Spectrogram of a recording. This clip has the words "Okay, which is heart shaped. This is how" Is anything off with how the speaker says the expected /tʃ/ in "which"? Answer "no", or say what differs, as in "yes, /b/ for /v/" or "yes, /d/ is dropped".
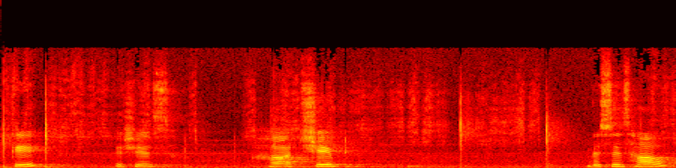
yes, /s/ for /tʃ/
